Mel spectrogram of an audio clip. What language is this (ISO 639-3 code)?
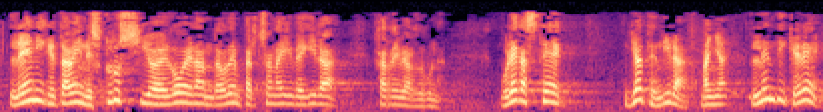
eus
